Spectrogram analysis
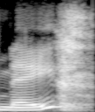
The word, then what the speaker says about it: Mai: did want to say the name is actually pronounced May.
